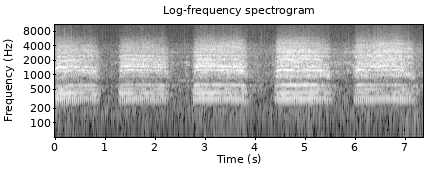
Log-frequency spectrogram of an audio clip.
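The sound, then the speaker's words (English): A train whistle sounds five long, evenly spaced blasts, loud, over a steady low rumble as a northbound train with a refrigerated boxcar pulls out of the station. No voices are heard. “Hurry up, Frosty. The train is pulling out.”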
